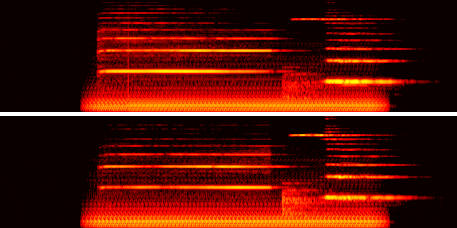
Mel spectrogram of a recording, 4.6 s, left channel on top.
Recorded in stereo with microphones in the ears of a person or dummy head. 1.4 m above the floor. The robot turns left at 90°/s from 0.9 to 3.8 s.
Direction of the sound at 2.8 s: 125° right.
